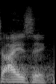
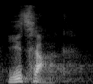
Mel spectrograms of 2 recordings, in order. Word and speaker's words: Yitzhak: That's how we pronounce it in English, Isaac. But in Hebrew, it's something like Yitzhak.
